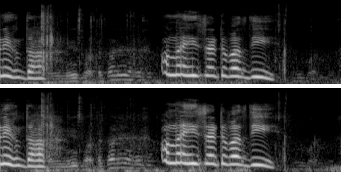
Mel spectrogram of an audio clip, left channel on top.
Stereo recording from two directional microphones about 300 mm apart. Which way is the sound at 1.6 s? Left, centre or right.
Centre.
